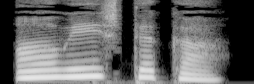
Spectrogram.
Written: ಆವೇಷ್ಟಕ

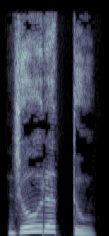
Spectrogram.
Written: ಜೋರತ್ತು

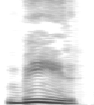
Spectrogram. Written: ಬೀರ

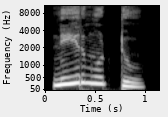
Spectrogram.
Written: ನೂರುಮಡಿ

